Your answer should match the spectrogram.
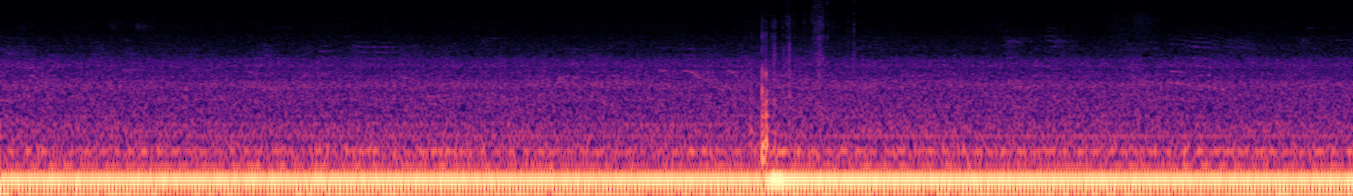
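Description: A steady, loud low hum runs unchanged throughout, with one brief click a little before six seconds in.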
